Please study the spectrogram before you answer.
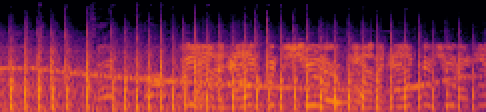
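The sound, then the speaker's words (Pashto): Sudden automatic gunfire at an outdoor local music gathering in Las Vegas: many rapid, evenly spaced shots in a fast steady rhythm, sustained throughout, with a voice heard over the bursts. “د لاس ویګاس په ښار کې خلک د محلي موسیقي اوریدو ته راټول شي ول چې یو ناڅاپه ډزې وشولې.”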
